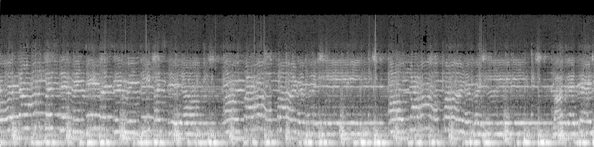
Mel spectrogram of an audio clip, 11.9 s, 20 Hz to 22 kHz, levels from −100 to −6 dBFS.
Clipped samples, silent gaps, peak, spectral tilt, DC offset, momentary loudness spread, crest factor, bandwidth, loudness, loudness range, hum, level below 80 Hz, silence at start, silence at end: under 0.1%; none; -2 dBFS; -7.5 dB/octave; under 0.1%; 3 LU; 14 dB; 7.6 kHz; -16 LUFS; 1 LU; none; -42 dBFS; 0 s; 0 s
